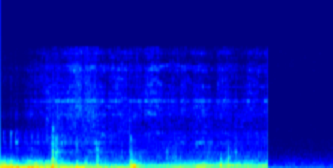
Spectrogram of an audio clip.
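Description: Small electric scooter running, a steady humming tone with mechanical clicks and rattles; it cuts off suddenly near the end.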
